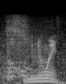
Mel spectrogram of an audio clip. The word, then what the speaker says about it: Nguyen: It's Nguyen.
